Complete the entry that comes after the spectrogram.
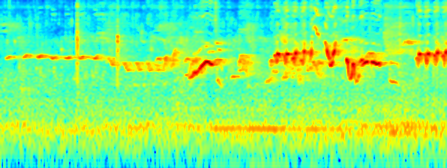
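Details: Male white-rumped shama singing: a long steady whistled note, then rich varied phrases of slurred whistles rising and falling, ending in quick repeated chattering notes, with a low hum underneath.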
